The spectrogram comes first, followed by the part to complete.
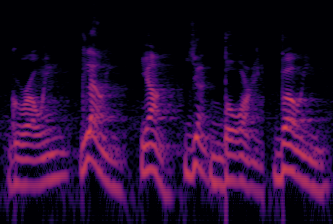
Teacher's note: quite often the G is eliminated from the end of words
